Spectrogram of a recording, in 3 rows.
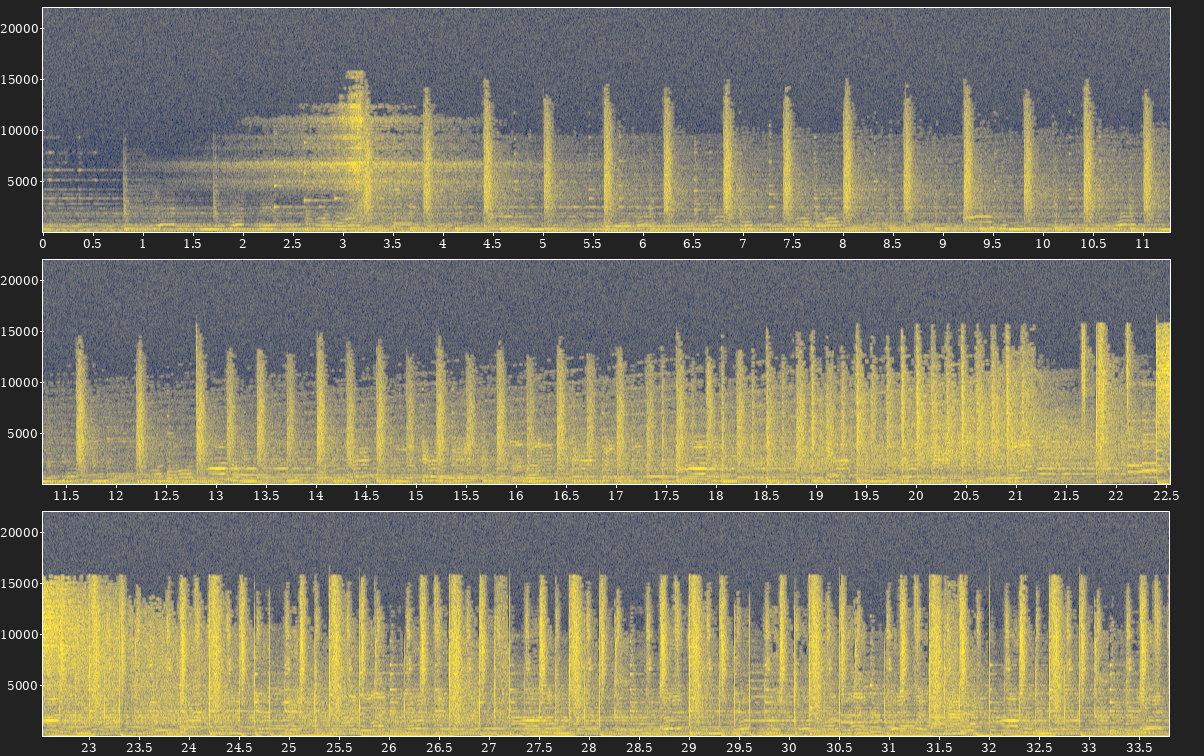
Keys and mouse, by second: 0.2 KP_7, 0.7 alt+d, 1.1 alt+d, 1.4 click, 1.5-3.5 typing, 1.6 middle drag, 2.5 click, 3.5 click, 4.5 middle click, 5.1 KP_0, 5.7 click, 6.2 g, 6.2 z, 7.0 shift+right click, 7.1 shift+a, 8.8 Tab, 9.1 e, 9.9 a, 10.0 s, 10.2 shift+z, 10.9 Escape, 11.4-12.9 typing, 11.5 click, 12.0 Tab, 12.4 alt+d, 12.8 click, 13.1 click, 13.3 shift+click, 13.7 drag, 14.2 click, 14.3 right click, 14.9 shift+click, 16.2 alt+shift+d, 16.2 shift+z, 16.6 click, 16.8 s, 17.1 click, 17.2 s, 17.7 click, 18.1 alt+d, 18.2 shift+z, 19.3 s, 19.8 s, 19.9 z, 21.0 shift+right click, 21.1 shift+a, 24.2 click, 25.0 Tab, 25.2-29.6 typing, 25.4 KP_Enter, 25.5 Tab, 25.6 right click, 26.4 click, 27.2 alt+d, 27.7 click, 28.6 click, 29.4 click, 29.6 alt+d, 30.8 click, 31.1 click, 31.3 g, 31.7 click, 32.8 space, 33.0 shift+s, 33.2 shift+a.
